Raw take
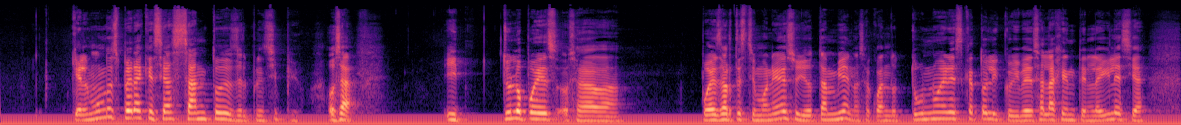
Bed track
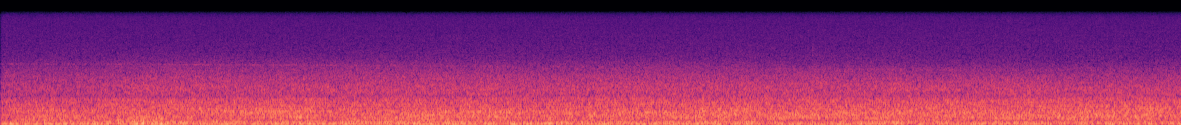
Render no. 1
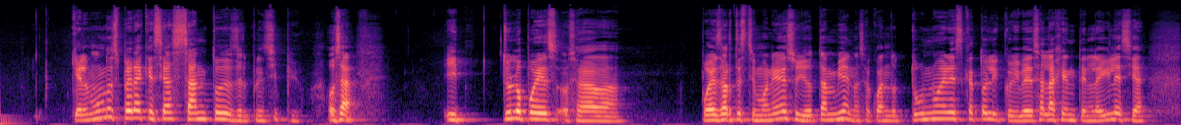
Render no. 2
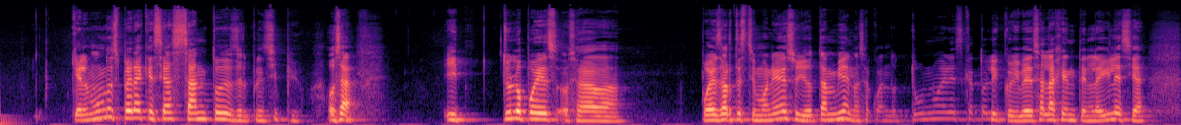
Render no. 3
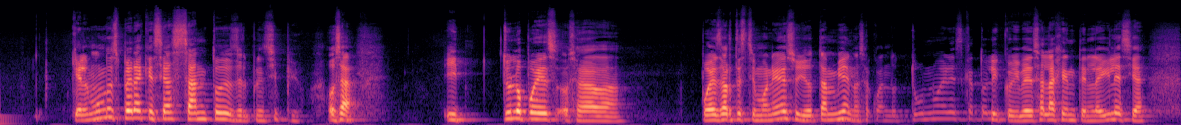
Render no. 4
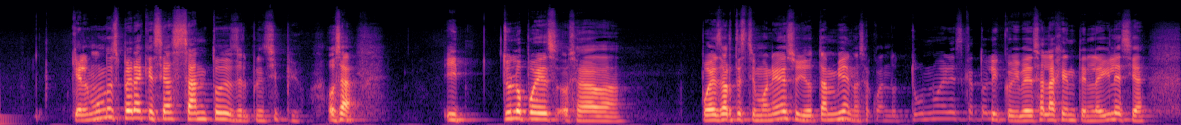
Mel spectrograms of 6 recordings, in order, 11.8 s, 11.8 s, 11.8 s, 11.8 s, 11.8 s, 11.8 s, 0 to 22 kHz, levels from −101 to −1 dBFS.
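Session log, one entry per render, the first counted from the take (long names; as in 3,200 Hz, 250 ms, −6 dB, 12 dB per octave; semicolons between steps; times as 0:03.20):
hum removal 60 Hz, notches 5
0:08.67–0:09.92: downward compressor 3 to 1, threshold −44 dBFS
three-way crossover with the lows and the highs turned down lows −12 dB, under 220 Hz, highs −20 dB, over 8,000 Hz
level +3 dB; brickwall limiter −3 dBFS, peak gain reduction 2.5 dB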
